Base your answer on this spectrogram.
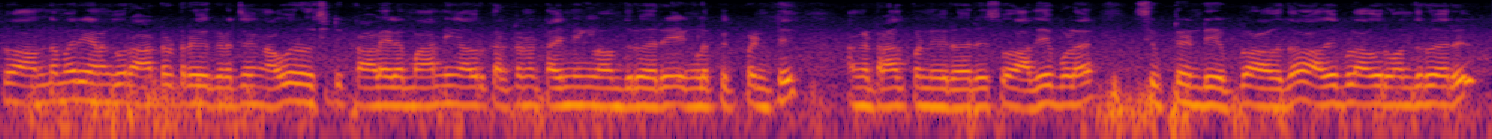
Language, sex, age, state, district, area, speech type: Tamil, male, 30-45, Tamil Nadu, Thoothukudi, urban, spontaneous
